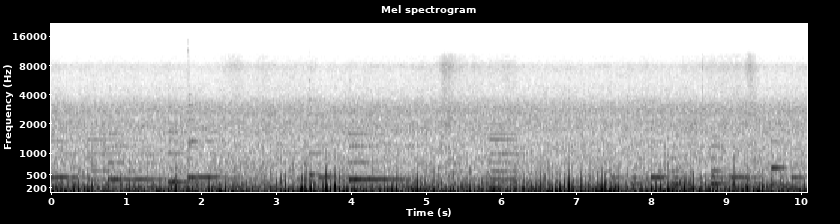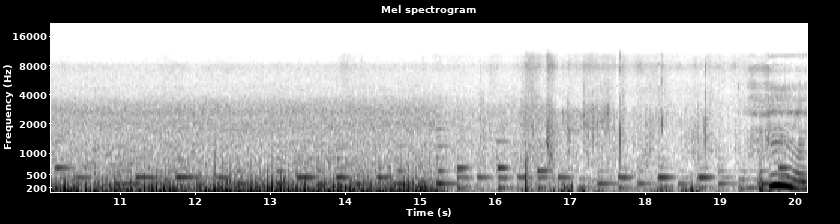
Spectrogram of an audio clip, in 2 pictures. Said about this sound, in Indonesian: nyalakan kipas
